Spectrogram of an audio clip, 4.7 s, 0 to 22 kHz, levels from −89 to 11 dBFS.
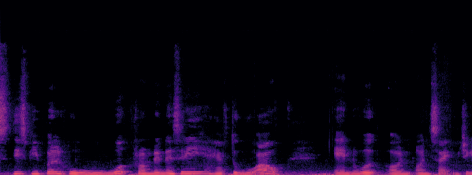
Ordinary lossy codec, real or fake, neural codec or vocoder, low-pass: none; fake; vocoder, 44.1 kHz, 128 mel bands every 512 samples, BigVGAN v2; 19.8 kHz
